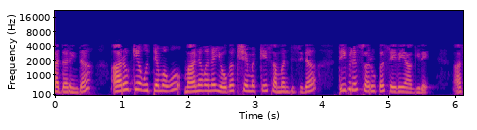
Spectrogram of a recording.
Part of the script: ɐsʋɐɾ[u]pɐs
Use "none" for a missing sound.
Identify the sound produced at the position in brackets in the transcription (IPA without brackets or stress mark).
uː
